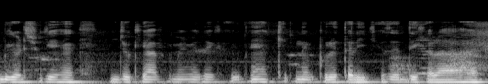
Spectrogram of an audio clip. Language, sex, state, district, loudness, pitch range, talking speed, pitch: Hindi, male, Delhi, New Delhi, -15 LUFS, 110-115 Hz, 235 wpm, 115 Hz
